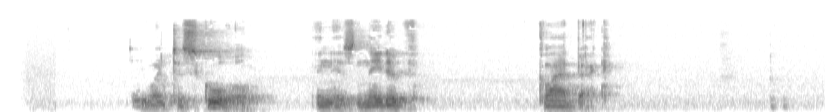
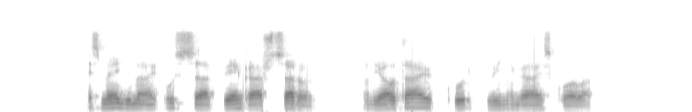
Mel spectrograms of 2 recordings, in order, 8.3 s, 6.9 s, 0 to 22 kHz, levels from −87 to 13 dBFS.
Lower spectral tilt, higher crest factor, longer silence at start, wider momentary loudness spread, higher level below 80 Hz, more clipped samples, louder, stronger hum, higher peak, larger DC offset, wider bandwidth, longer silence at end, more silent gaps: about the same, -4 dB/octave vs -5 dB/octave; about the same, 20 dB vs 18 dB; first, 1.3 s vs 0.9 s; first, 17 LU vs 11 LU; first, -68 dBFS vs -88 dBFS; neither; first, -35 LUFS vs -48 LUFS; neither; first, -18 dBFS vs -30 dBFS; neither; first, 11.5 kHz vs 8 kHz; second, 0.55 s vs 1 s; second, none vs 2.14-2.24 s, 3.18-3.63 s, 4.36-4.54 s, 4.74-4.83 s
